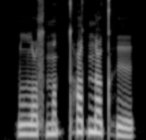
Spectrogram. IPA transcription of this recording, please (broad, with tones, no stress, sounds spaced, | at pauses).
lː u˨ sˤ n̪ ɛ̃˦ tˤ t̪ʰ ɛ˦ tˤ n u˧ t̪ʰ ɪ˨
